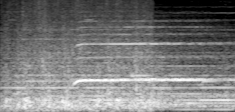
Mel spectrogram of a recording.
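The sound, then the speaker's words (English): A steam train rumbles and hisses as it pulls slowly away in pouring rain, a sustained whistle-like tone ringing over dense rain noise. Loud throughout, with no voices. “they wave to each other as the train pulls slowly away in the pouring rain.”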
